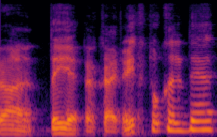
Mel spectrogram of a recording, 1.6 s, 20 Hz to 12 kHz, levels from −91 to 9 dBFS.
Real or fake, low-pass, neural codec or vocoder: fake; 10.8 kHz; codec, 44.1 kHz, 2.6 kbps, SNAC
